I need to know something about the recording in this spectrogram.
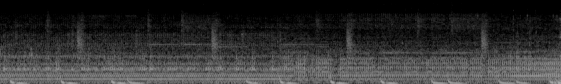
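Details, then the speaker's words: KRUPS coffee machine after leak repair (new piston seal) and error reset, warming up: pump thumps about twice a second over low hum, even, flushing or draining, hot water then comes through; normal flush cycle. "And as you can hear, it's cycling now. I think it's flushing the unit out or draining."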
